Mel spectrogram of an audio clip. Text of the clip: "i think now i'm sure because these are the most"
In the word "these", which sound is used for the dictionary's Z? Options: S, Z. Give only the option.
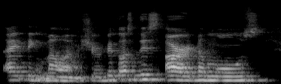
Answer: S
